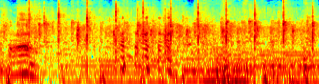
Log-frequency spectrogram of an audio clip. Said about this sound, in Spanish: Un aplauso a ella.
